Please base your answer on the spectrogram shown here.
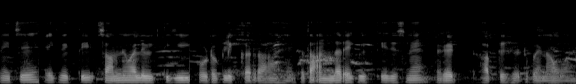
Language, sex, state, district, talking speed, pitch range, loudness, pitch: Hindi, male, Bihar, Saran, 240 wpm, 90-100 Hz, -34 LUFS, 95 Hz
